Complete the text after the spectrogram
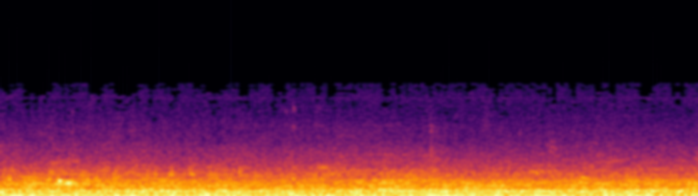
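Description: A stadium crowd murmurs steadily in a large open space.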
